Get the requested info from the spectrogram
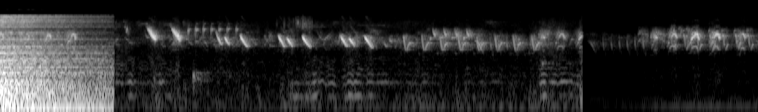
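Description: A loud ringing hit dies away over the first second. Then birds chirp in quick, falling trills, with a brief pause about six seconds in.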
